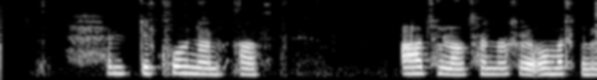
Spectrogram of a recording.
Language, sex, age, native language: Icelandic, male, 11, Icelandic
